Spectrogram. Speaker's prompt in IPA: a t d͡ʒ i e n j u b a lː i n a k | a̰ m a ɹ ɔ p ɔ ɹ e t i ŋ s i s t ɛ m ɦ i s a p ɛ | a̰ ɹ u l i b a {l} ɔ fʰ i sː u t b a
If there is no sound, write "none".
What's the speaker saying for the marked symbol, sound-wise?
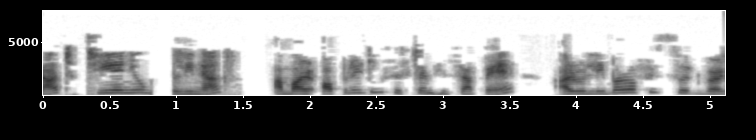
ɹ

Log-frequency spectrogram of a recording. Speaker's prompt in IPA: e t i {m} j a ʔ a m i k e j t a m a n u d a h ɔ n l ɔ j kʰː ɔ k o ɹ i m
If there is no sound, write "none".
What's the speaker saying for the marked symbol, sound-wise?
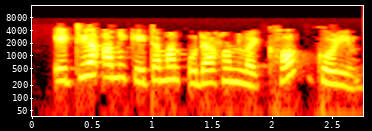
none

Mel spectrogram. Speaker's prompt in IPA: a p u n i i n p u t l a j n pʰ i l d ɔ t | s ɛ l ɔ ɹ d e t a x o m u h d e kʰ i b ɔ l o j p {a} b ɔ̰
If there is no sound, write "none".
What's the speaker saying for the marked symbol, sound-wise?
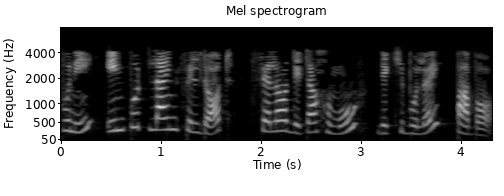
a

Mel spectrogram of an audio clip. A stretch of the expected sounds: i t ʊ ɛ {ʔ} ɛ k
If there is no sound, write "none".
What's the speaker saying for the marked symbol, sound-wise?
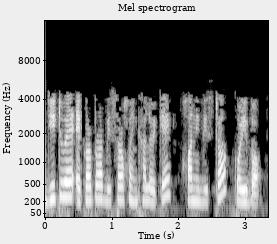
ʔ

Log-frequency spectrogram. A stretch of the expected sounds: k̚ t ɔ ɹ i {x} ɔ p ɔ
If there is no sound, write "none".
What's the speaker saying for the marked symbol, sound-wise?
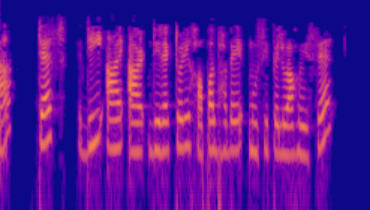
x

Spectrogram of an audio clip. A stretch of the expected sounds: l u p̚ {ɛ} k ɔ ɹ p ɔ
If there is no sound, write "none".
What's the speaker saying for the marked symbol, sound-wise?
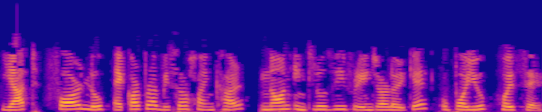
ɛ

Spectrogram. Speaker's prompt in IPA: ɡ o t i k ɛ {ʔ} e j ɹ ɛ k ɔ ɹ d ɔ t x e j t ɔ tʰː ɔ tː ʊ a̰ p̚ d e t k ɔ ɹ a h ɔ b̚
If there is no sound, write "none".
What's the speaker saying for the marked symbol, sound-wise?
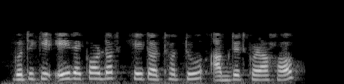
ʔ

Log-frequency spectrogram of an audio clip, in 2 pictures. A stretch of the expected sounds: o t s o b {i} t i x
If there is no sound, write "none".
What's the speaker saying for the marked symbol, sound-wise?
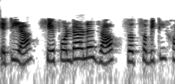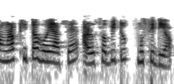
i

